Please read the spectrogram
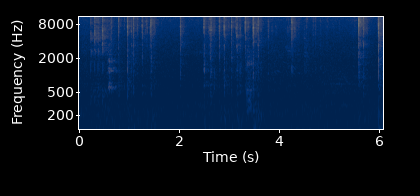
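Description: Faint typing on a computer keyboard, quick keystrokes in two short runs, with a single sharper click near the end.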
